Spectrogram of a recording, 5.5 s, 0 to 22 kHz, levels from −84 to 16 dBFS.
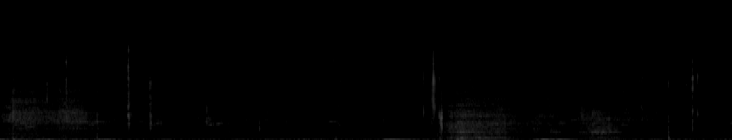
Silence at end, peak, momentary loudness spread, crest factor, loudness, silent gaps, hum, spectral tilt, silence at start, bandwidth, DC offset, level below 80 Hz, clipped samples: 0 s; -38 dBFS; 5 LU; 32 dB; -67 LUFS; none; 60 Hz at -90 dBFS; -2 dB/octave; 0 s; 19 kHz; under 0.1%; -82 dBFS; under 0.1%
